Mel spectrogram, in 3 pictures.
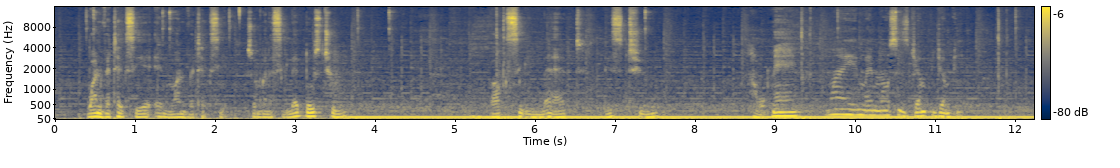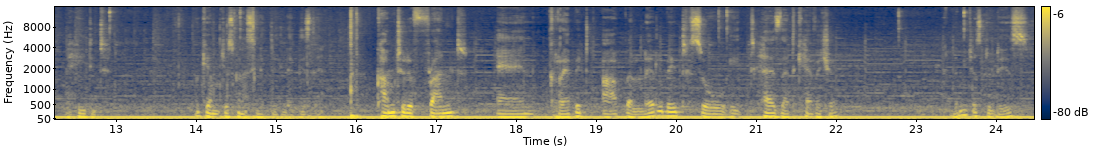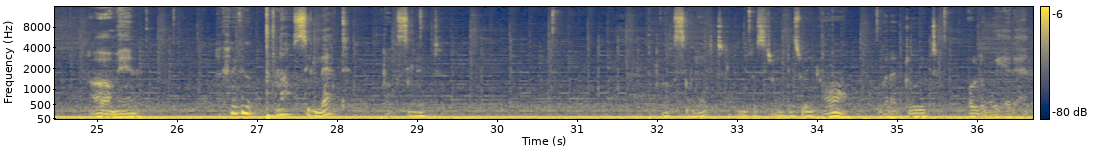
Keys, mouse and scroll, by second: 0.7 click, 1.8 click, 2.5 click, 4.2 click, 5.8 b, 7.7 click, 9.5 b, 10.9 click, 12.1 b, 13.1 click, 14.7 shift+click, 16.2 KP_1, 18.6 g, 20.9 click, 22.9-24.0 drag, 25.8 middle click, 27.4 KP_1, 28.8 b, 30.9 click, 32.2 b, 34.4 b.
